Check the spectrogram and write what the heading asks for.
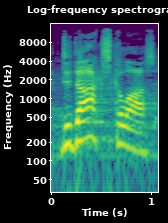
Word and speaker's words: didaskalos: Okay, the word masters here is translated from the Greek word didaskalos. Aren't you proud of me? I could say that right. Didaskalos.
